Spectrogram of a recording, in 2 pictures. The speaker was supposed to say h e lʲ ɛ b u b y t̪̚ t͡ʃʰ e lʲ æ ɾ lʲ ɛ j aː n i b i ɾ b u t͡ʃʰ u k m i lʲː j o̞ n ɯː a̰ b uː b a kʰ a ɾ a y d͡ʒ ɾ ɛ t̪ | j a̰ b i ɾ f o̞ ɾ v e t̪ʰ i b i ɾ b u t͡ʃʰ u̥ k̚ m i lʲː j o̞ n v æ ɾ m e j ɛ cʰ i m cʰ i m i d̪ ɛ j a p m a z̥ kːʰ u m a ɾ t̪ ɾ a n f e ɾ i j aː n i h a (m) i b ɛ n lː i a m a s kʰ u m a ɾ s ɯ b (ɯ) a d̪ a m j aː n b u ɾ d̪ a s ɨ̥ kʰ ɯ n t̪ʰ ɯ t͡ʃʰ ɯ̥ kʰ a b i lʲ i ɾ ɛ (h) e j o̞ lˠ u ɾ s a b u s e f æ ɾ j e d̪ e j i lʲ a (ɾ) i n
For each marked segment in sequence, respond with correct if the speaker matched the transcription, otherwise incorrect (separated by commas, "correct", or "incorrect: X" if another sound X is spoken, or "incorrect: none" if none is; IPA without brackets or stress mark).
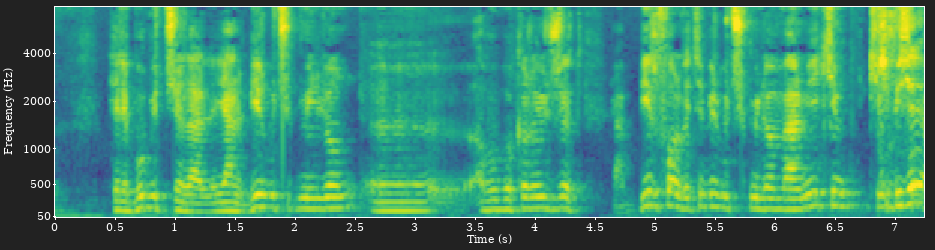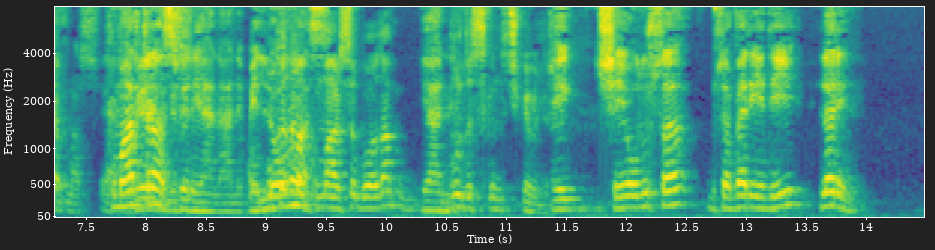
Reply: incorrect: n, incorrect: u, incorrect: ʃ, correct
